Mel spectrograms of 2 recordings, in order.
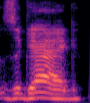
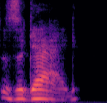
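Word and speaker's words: Zagyg: Yeah, that the castle Zagag, which is it's a Z instead of an X, but in American English, a lot of times we pronounce X in a name as Z. Or well, maybe in British English, I don't know. Anyway, spelled backwards, Gygax would be pronounced Zagag.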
